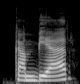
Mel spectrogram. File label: "cambiar", spanish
